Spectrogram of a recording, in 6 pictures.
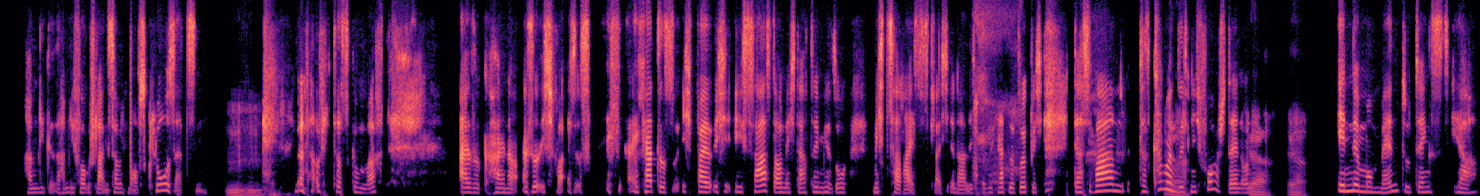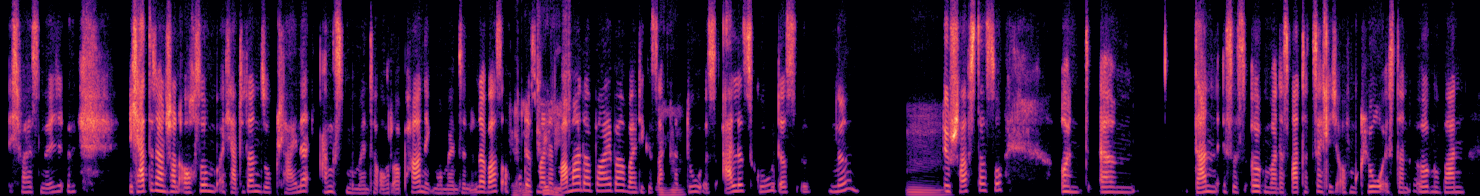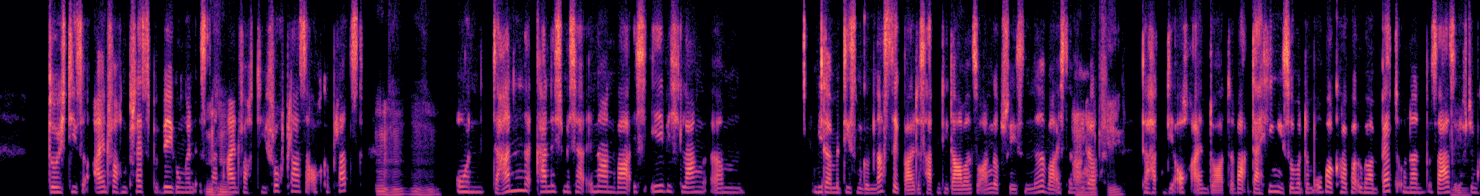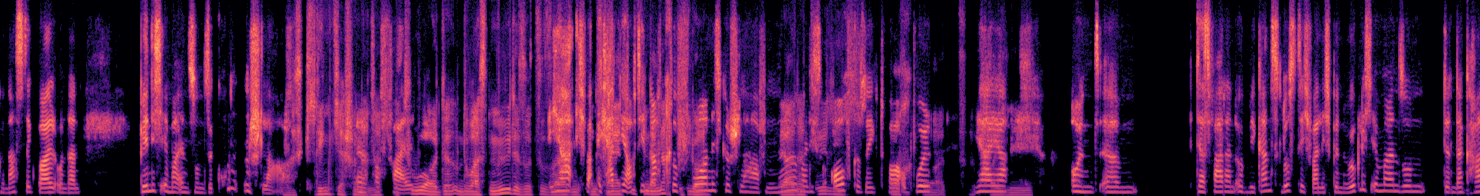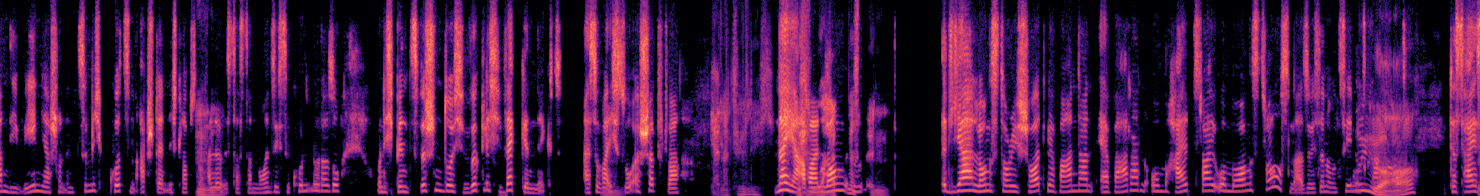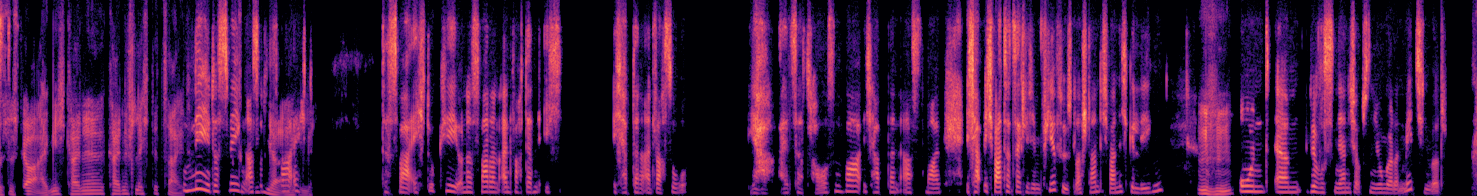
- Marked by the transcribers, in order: chuckle; laughing while speaking: "Dann habe ich das gemacht"; other background noise; in English: "long"; in English: "long story short"
- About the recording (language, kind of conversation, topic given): German, podcast, Wie hast du die Geburt deines ersten Kindes erlebt?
